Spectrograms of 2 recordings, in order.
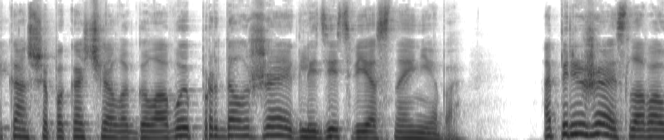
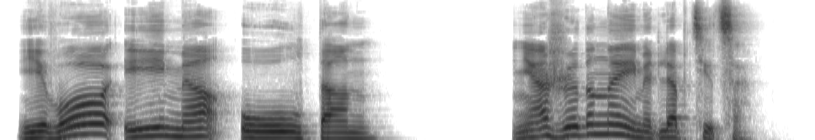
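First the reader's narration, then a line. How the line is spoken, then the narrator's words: Muffled young man's reply. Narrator (Russian): глухо отозвался молодой человек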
